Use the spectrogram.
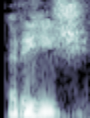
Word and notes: rizs: Hungarian

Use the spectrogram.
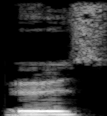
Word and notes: oz: Hungarian

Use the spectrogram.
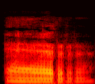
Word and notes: r: Hungarian

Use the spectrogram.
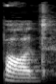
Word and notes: pad: Hungarian

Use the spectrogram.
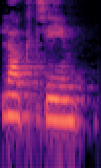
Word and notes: lakcim: Hungarian

